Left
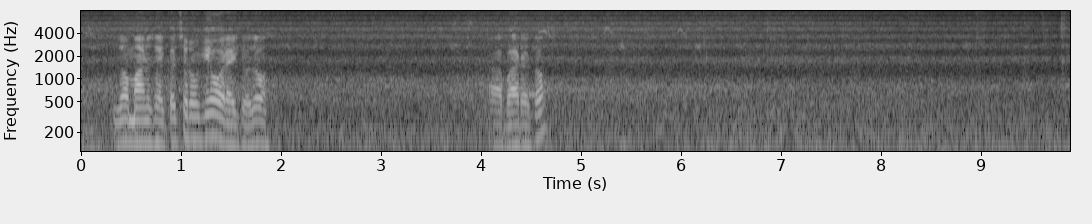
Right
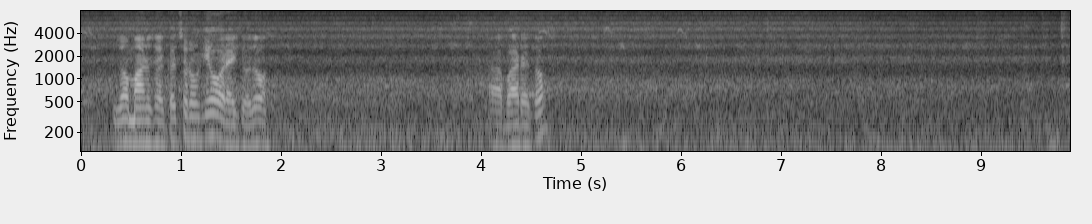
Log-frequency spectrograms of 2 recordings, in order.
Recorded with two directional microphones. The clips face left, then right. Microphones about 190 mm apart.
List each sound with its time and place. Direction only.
0.3 s speech: 15° left (ahead or behind)
4.1 s speech: 10° left (ahead or behind)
